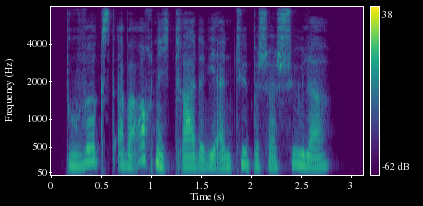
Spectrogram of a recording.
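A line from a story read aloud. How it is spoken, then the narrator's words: Plain. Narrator (German): sagte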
